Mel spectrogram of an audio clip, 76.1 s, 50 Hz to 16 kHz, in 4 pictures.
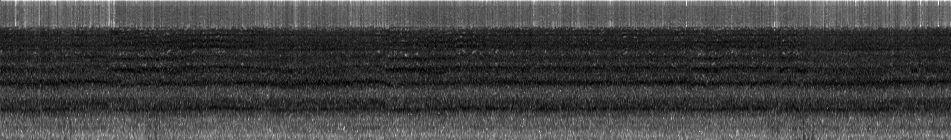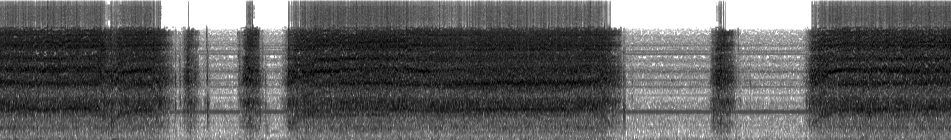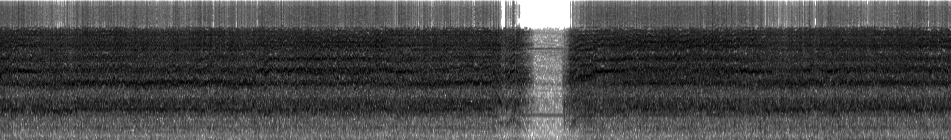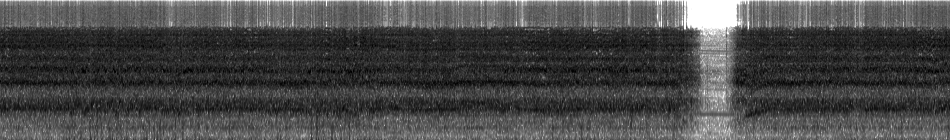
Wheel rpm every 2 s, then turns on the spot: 230, 220, 220, 220, 220, 230, 230, 230, 220, 230, 210, 70, 100, 210, 210, 140, 10, 60, 220, 210, 230, 220, 210, 200, 70, 200, 210, 230, 230, 230, 220, 220, 220, 230, 220, 110, 200, 230.
32-34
